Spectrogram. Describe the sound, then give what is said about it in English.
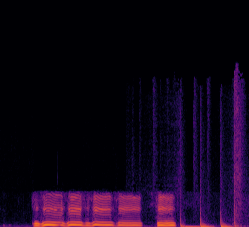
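A woman hums a short song tune, a run of sustained, wavering notes with brief breaks between phrases, followed by a few sharp, abrupt knocks. “Don't say what it is. Just hum it.”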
